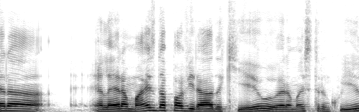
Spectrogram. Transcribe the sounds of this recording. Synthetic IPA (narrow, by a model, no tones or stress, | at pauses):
ɛɾɐ | ɛ̰lɐɛɾɐmajzd̪ɐpaviɾad̪ɐkʰɪewewɛɾɐmajst̪ɾɐ̃ŋkwil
